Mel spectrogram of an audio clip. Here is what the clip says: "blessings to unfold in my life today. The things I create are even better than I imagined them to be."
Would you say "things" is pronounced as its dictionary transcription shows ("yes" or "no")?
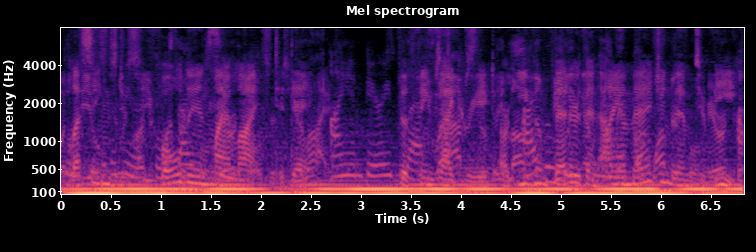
yes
